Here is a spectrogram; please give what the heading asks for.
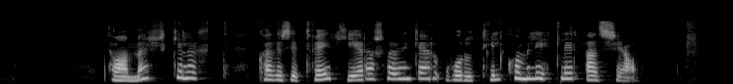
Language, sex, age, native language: Icelandic, female, 50-59, Icelandic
